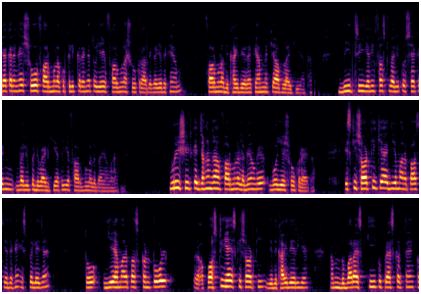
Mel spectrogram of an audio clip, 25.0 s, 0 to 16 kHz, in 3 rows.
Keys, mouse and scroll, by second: 1.3 click.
